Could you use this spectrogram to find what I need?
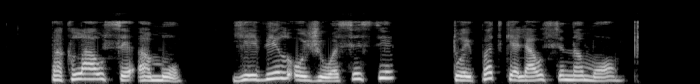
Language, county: Lithuanian, Kaunas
